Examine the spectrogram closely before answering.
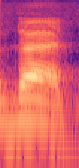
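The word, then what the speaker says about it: debt: इसको डेप्ट, बी को क्या साइलेंट करें? इसको पढ़ेंगे डैट, क्या पढ़ेंगे?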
